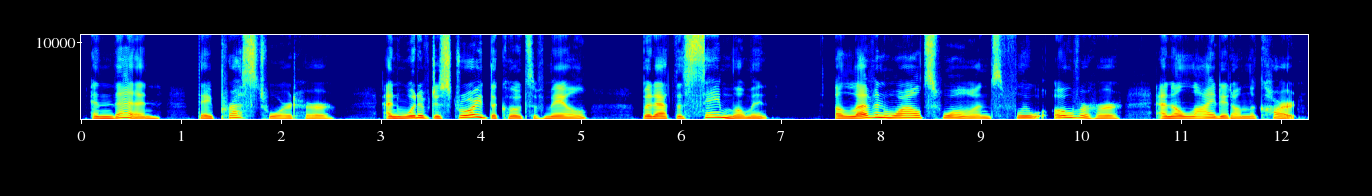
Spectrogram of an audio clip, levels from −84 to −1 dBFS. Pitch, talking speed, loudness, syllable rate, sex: 220 Hz, 145 wpm, -18 LUFS, 4.1 syllables/s, female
